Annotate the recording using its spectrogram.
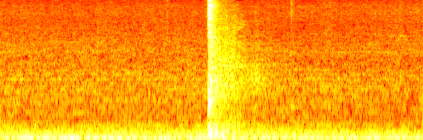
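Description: One short, sharp click about a second in, as a finger works the push-pull circuit breakers on an airliner's circuit breaker panel, over a low steady rumble.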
